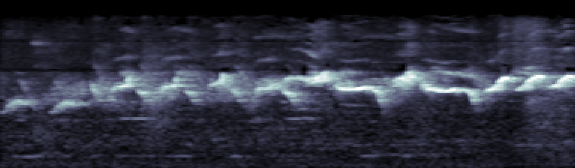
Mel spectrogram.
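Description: Chinese hwamei singing a rich, continuous run of loud whistled phrases, sliding up and down, about four notes a second, with a faint low hum behind.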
